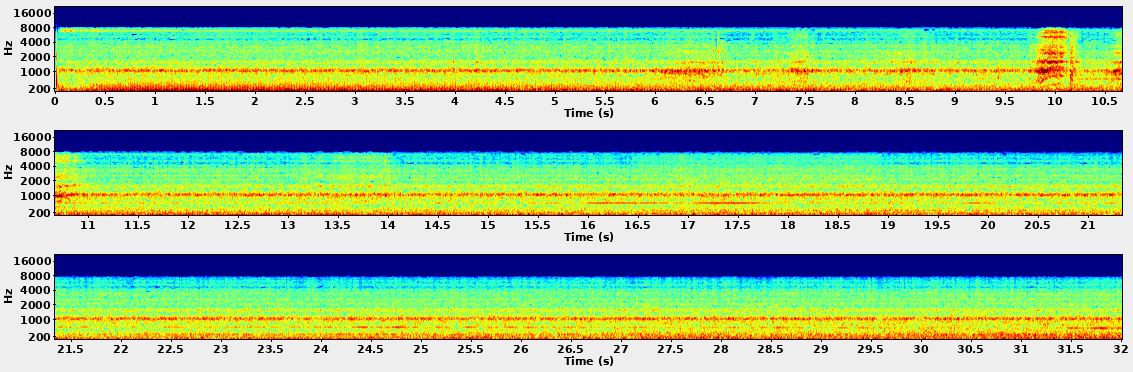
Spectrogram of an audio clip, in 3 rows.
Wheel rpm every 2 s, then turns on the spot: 0, 0, 0, 10, 10, 10, 10, 0, 0, 0, 0, 0, 0, 0, 0, 0.
6-8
